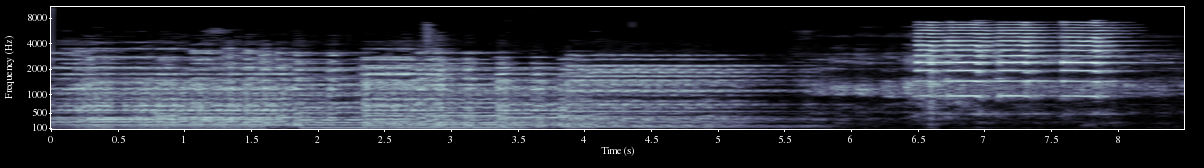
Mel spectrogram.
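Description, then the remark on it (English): The horn of an early motor car driving off blares in long, droning honks, then switches to a series of higher, sharper toots, loud, with a faint motor rumble underneath. “I never realized the utter imbecility of barnyard fowl until I started to drive a car.”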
